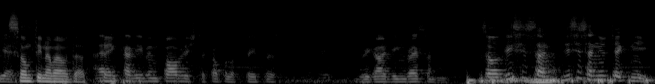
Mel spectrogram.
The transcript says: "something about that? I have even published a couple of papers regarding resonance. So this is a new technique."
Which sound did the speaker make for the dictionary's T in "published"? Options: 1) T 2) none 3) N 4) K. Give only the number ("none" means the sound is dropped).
1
